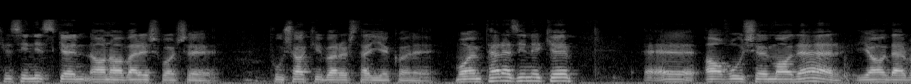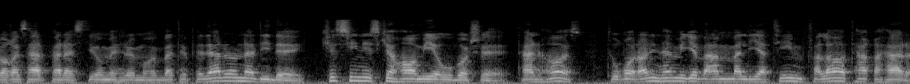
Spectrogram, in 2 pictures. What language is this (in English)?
Persian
